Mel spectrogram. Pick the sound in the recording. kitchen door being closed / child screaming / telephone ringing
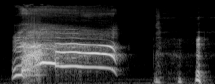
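child screaming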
